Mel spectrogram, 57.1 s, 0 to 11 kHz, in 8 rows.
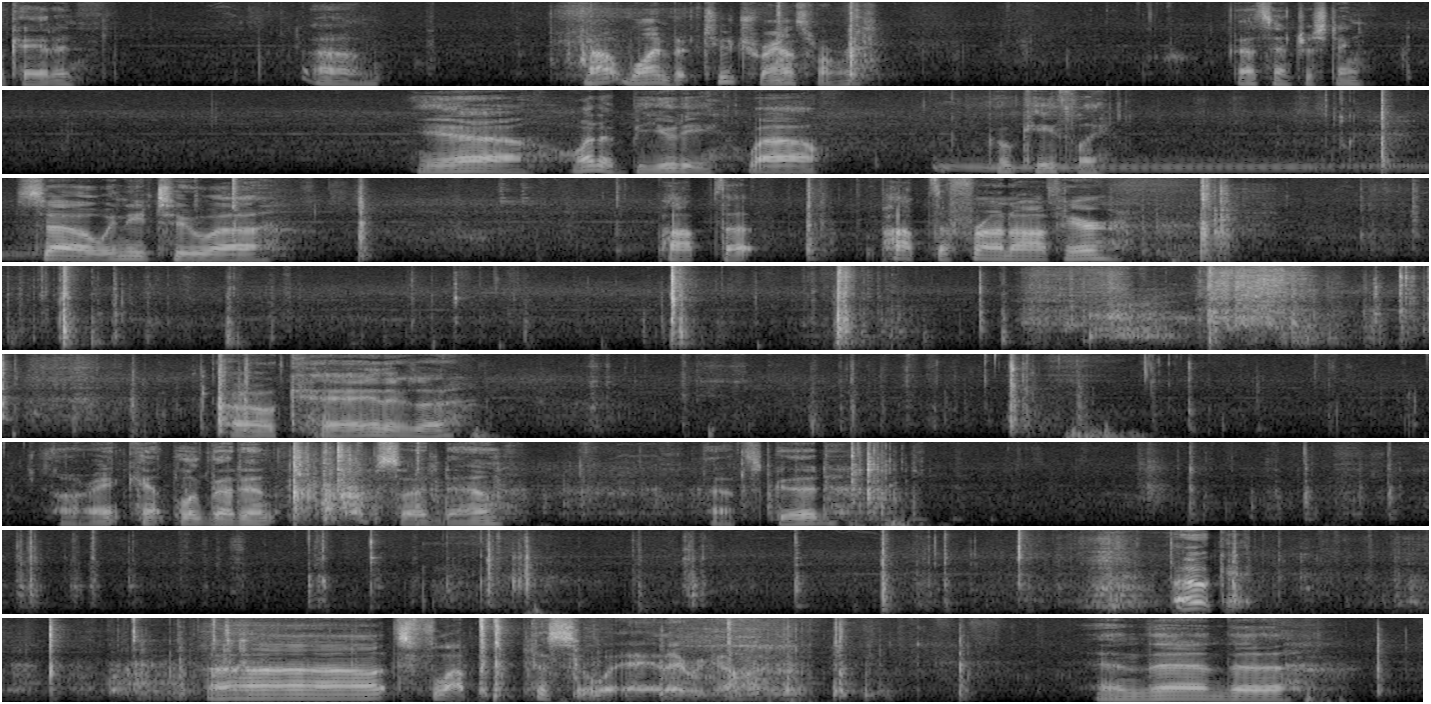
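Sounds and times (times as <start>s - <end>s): rustling scrape: 26.5s - 28.1s, 48.1s - 48.7s, 53.2s - 54.1s.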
